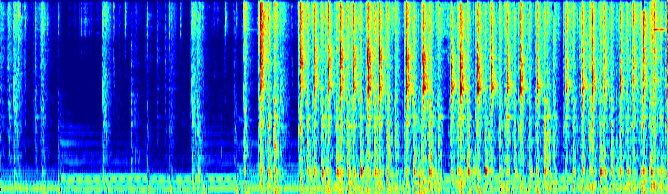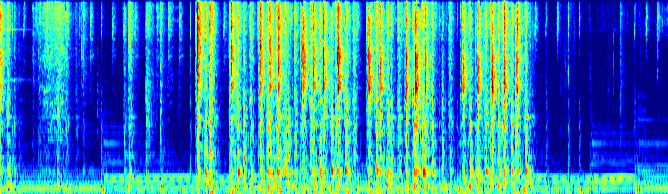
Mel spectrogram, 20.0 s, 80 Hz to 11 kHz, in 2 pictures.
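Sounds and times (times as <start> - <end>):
typewriter keys typing: 0.0 - 0.7, 2.9 - 11.2, 11.8 - 18.1
background music: 0.0 - 20.0.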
